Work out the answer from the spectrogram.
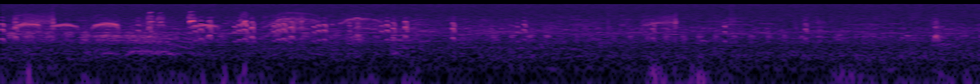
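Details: Red-necked Phalaropes on Flatey Island, Iceland, give rapid, short, nasal kip and twit notes, several birds overlapping, busiest in the first three seconds, then scattered calls over a soft background hiss.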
